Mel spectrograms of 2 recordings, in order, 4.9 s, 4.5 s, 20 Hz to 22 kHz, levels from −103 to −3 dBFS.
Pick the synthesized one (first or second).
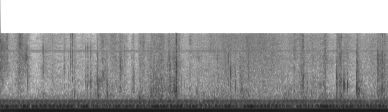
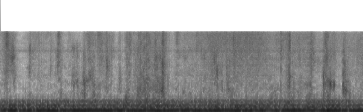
second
